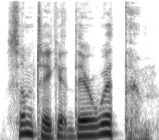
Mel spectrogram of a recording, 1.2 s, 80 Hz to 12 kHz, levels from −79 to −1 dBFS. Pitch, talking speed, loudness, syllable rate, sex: 140 Hz, 300 wpm, -15 LUFS, 6.4 syllables/s, male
